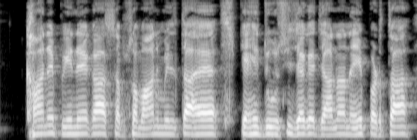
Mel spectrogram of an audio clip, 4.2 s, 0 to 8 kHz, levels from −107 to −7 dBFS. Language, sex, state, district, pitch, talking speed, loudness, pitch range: Hindi, male, Uttar Pradesh, Muzaffarnagar, 150 Hz, 170 wpm, -16 LUFS, 145-155 Hz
